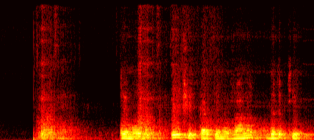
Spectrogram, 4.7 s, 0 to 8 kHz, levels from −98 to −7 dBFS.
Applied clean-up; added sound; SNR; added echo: neural separator model SepFormer DNS4.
